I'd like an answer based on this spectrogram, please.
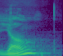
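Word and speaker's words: Dzung: And just chiming in is, I believe it's pronounced Young, D-Z-U-N-G. Apologies for my pale-faced pronunciation. Okay. Young says, respect, I guess. Who's Young? Jung, oh, D-Z-U-N-G.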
